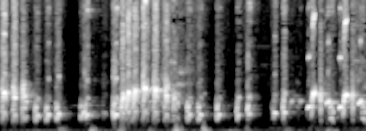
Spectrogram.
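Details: Sooty-headed bulbul in the morning giving a long, continuous ngropel song: dense bursts of bubbly chirps and short whistled notes tumbling together, with low knocking thuds underneath.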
